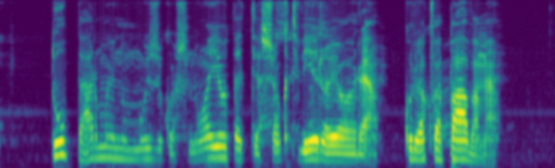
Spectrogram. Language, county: Lithuanian, Kaunas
